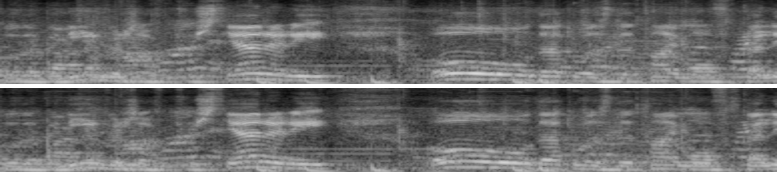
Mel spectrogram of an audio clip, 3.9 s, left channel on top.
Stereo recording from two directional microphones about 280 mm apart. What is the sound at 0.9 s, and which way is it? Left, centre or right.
Speech, centre.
